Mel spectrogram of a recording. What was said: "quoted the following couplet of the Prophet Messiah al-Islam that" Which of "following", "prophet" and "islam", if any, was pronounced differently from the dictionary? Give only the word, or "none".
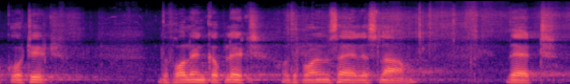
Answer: prophet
